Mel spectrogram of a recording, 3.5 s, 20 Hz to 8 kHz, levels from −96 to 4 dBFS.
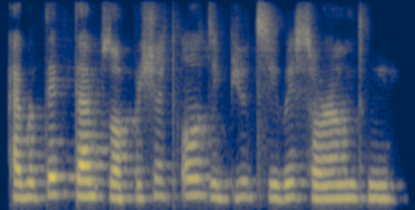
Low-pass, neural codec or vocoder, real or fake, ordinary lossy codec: none; codec, 16 kHz, 1 kbps, X-Codec, HuBERT features, trained on general audio; fake; none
